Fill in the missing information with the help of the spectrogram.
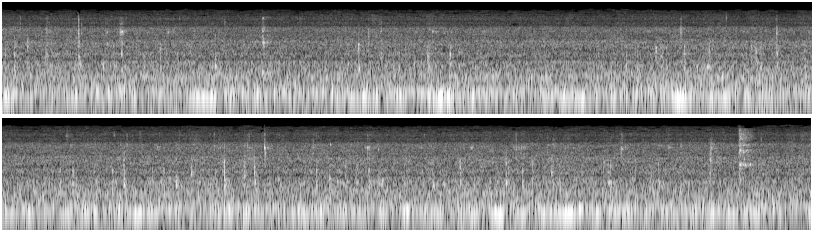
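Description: Wire whisk stirring thin puto batter in a bowl: a steady wet swishing with faint light clicks, over a steady low hum.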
